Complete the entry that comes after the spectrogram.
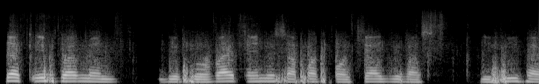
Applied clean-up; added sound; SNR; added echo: neural mask model RNNoise.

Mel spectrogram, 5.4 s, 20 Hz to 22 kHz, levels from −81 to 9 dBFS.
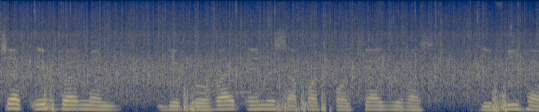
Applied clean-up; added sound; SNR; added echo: none; Applause; 5 dB; none.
